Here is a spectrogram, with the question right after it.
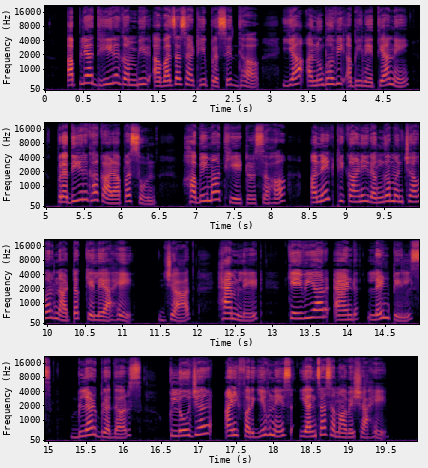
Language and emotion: Marathi, neutral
